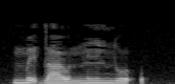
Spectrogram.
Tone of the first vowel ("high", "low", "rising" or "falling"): falling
